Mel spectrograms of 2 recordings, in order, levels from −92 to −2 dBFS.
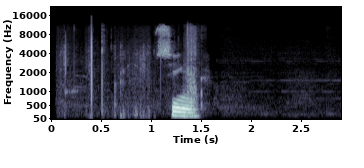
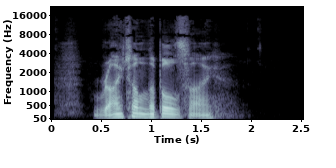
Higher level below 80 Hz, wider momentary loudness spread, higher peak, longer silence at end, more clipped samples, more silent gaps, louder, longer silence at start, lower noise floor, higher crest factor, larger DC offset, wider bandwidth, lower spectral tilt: second, -70 dBFS vs -50 dBFS; first, 25 LU vs 11 LU; first, 0 dBFS vs -4 dBFS; first, 1.45 s vs 0.85 s; neither; neither; first, -21 LUFS vs -24 LUFS; first, 1.05 s vs 0.15 s; second, -67 dBFS vs -71 dBFS; about the same, 24 dB vs 22 dB; neither; second, 12 kHz vs 16 kHz; about the same, -5 dB/octave vs -5.5 dB/octave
